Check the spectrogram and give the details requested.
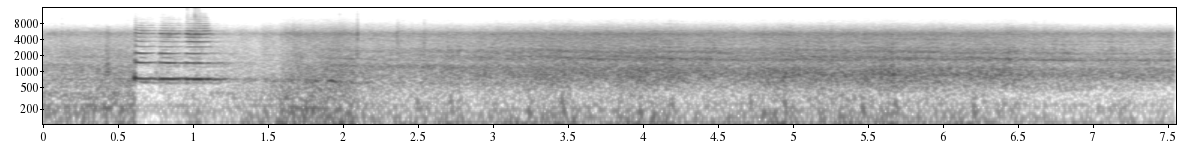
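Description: SNCF Corail passenger train passing close by at speed, its coaches rolling past with a steady rushing noise. It gives a short horn blast about a second in.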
